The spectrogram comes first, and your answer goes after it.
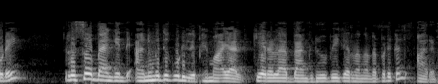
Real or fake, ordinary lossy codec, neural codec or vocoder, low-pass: real; none; none; none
